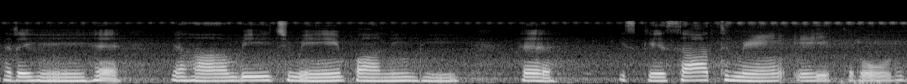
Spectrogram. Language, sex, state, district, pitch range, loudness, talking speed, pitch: Hindi, female, Haryana, Rohtak, 160-180 Hz, -12 LUFS, 90 wpm, 170 Hz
